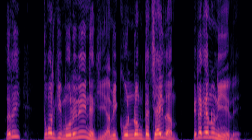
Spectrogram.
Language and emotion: Bengali, angry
